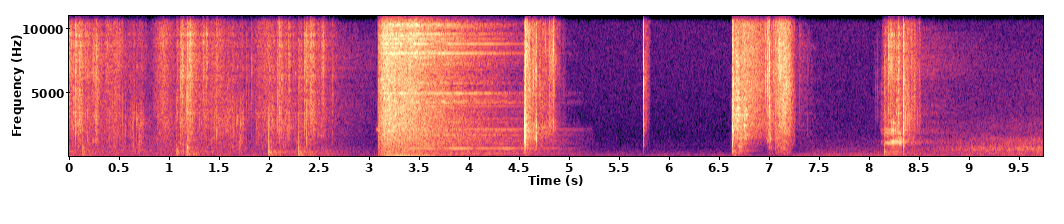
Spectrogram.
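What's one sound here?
Short clicks sound as a menu is browsed.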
